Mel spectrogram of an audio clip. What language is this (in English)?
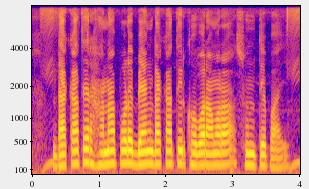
Bangla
